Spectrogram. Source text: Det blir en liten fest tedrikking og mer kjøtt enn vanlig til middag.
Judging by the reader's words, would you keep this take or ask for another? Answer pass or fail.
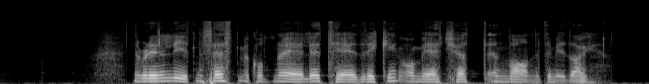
fail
